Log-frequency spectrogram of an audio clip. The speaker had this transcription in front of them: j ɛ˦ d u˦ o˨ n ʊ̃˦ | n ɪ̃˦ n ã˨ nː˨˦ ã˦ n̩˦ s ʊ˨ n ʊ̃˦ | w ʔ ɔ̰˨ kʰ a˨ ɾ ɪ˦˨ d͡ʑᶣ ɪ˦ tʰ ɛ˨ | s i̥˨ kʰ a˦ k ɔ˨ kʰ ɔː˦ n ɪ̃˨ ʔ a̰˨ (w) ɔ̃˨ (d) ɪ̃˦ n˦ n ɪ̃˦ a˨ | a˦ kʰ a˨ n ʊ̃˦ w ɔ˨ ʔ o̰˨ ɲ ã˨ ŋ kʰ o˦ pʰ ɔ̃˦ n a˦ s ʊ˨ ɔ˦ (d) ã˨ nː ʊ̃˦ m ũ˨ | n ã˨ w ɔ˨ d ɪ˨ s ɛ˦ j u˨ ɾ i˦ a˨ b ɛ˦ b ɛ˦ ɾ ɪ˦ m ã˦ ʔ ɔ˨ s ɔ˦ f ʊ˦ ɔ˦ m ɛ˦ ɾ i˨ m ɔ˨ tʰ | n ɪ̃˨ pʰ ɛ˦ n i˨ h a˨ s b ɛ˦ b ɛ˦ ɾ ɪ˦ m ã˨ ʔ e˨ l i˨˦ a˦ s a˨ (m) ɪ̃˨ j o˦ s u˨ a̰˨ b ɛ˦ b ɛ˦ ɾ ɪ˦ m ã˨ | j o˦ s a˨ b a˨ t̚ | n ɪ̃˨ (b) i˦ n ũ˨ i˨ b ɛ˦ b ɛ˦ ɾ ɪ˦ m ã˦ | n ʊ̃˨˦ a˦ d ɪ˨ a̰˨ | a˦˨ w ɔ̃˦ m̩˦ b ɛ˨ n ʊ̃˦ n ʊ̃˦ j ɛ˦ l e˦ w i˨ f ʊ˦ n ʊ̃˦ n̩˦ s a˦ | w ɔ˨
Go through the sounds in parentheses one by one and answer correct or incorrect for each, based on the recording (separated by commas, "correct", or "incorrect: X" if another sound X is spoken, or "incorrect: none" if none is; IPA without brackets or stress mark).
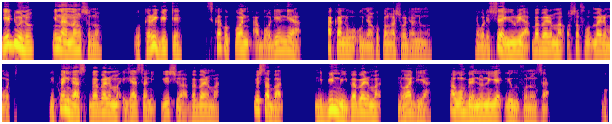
incorrect: b, correct, correct, incorrect: n, correct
